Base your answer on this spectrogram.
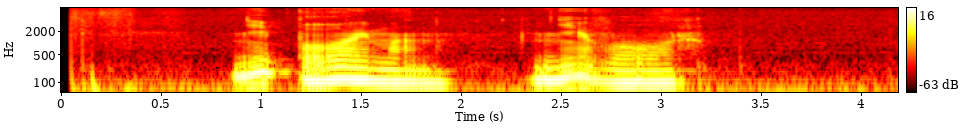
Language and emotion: Russian, sad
